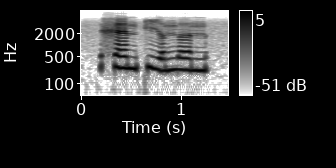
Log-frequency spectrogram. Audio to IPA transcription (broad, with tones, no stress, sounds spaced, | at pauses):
x ɛ˨˩ n k i˧˩ ə̯ ŋ ə˨˩ n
